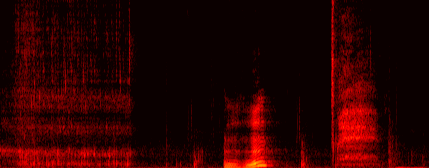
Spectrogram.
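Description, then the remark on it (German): Liquid sounds of a drink as a person takes a last sip with a toast, then a noisy sip and swallow with a brief voiced gulp, followed by a short breathy exhale. “Das sage ich Ihnen gleich, was dahinter steckte, nach einem letzten Schlückchen für heute. Prost!”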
